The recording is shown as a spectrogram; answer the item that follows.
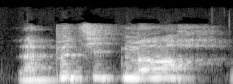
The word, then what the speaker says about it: La Petite Mort: How do you say that in French again? A petit mot? – What do you say? Sorry? – Petit mot? – La Petite Mort.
